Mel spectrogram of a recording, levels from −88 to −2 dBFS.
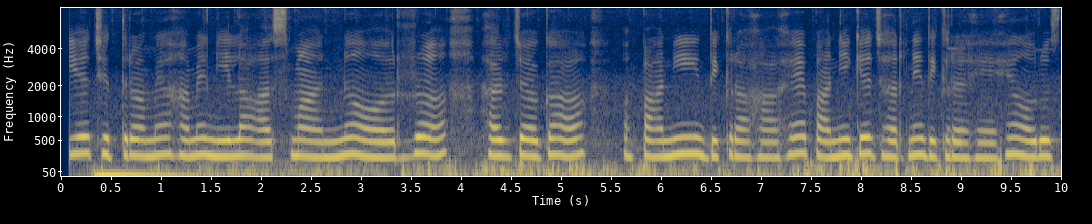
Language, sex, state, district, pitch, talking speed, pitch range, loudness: Hindi, female, Maharashtra, Nagpur, 255 Hz, 125 wpm, 245-265 Hz, -21 LUFS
